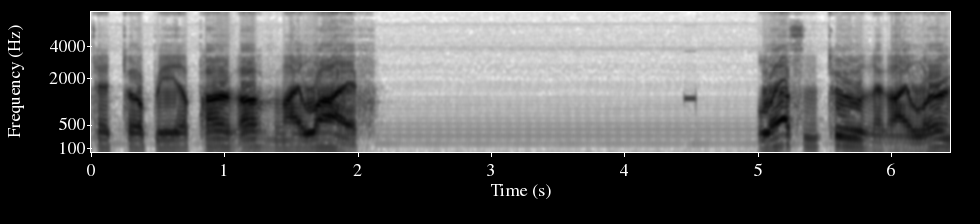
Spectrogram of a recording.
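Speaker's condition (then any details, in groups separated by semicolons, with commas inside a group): Athetoid cerebral palsy; birth oxygen loss over an hour, motor brain injury, constant muscle movement, thumb surgery; couldn't express self first 6 years, family couldn't understand, speech therapist Judy, communication box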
